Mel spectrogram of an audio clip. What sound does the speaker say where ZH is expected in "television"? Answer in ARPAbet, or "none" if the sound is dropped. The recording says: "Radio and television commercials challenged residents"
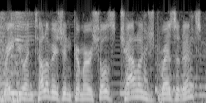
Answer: ZH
